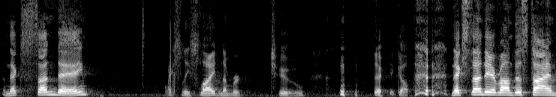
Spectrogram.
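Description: An American missionary giving a church slide presentation, rambling with many fillers and restarts. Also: male voice, high-pitched. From United States.

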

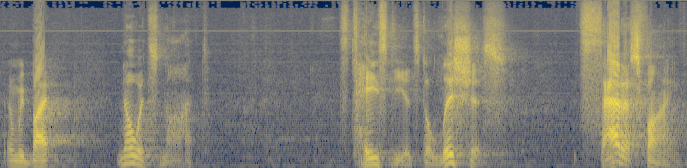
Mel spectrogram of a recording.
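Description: A man's voice: fairly low pitch, very animated, takes it slowly, fairly bright tone. A man preaching a sermon, speaking emphatically with repeated key words and rhetorical questions. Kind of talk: expository sermon. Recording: hall with long reverb.

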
